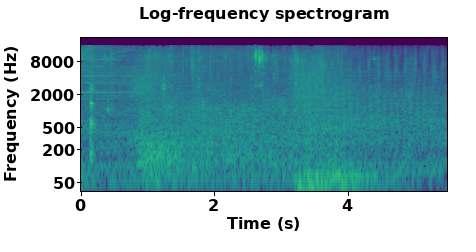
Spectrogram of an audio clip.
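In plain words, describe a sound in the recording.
A jet of fire roars.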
